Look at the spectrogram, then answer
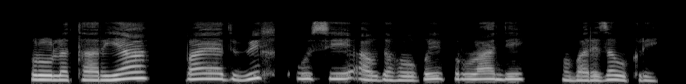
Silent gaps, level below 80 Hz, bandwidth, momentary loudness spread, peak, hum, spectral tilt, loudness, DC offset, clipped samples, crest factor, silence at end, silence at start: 1.51-1.84 s, 2.77-2.95 s, 4.49-4.54 s, 5.26-5.61 s; -68 dBFS; 7.8 kHz; 11 LU; -8 dBFS; none; -6 dB/octave; -23 LUFS; under 0.1%; under 0.1%; 14 dB; 0.3 s; 0.3 s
